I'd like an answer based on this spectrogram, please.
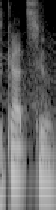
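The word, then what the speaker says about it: ガッツ: It's still guts in Japanese, but how they pronounce is gutsu.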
